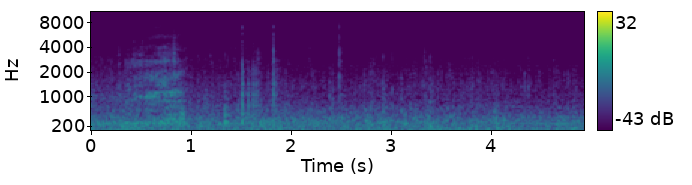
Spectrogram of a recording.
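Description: Jeep Wrangler JKU Rubicon driving slowly over a snow-covered track, a steady low engine and tyre rumble heard from inside the cabin, with a few faint light ticks.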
